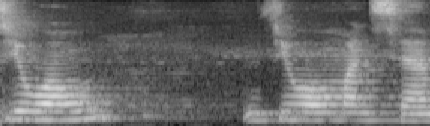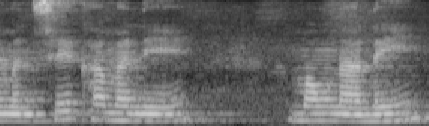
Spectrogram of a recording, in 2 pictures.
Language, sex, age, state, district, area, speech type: Bodo, female, 45-60, Assam, Baksa, rural, spontaneous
